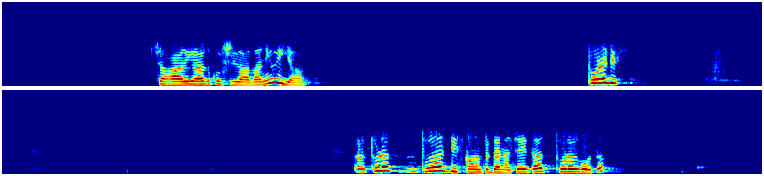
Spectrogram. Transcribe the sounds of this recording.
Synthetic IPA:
t͡ʃaːɾjaːd̪kʊt͡ʃʰzjaːd̪anĩɦʊijaː | t̪ʰoːɽaɖɪs | t̪ʰoːɽat̪ʰoːɽaɖɪskaːʊ̃ɳʈd̪eːnat͡ʃaːɦied̪at̪ʰoːɽabɔːt̪a

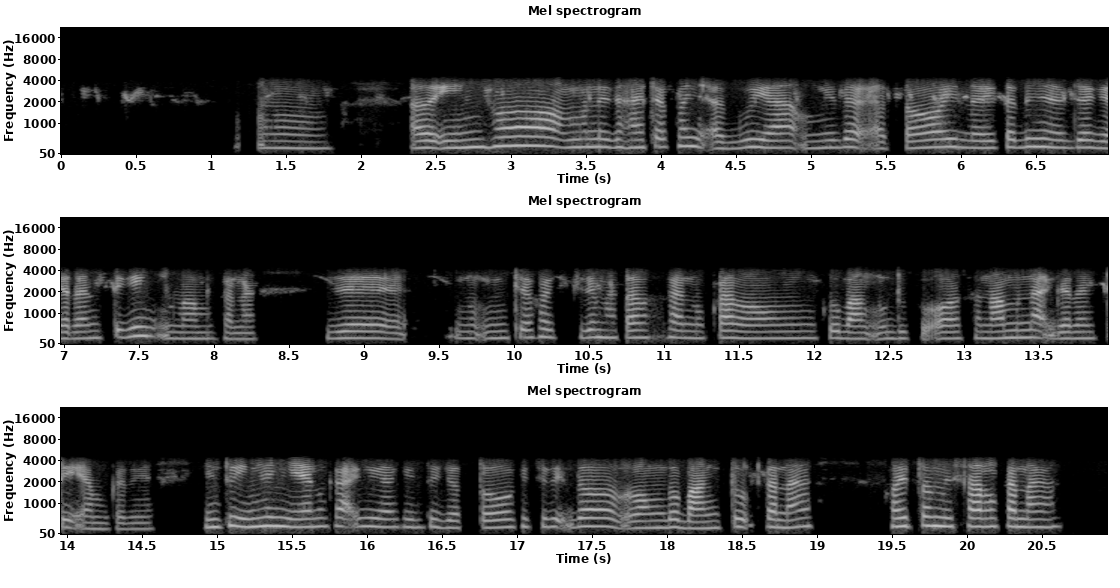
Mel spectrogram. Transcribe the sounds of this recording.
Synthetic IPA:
ɔ | aɾɔiɲɦɔmanɛd͡ʒaɦajtʰɛkʰɔɲəɡujaṵnid̪ɔʔɛ̰t̪ɔjləjkad̪iɲad͡ʒɛɡɛɾanʈiɡɛɲḭmamkana | d͡ʒɛ | iɲtʰɛkʰɔjki̥t͡ʃʰiɾiʔmat̪aɾkakʰaʔnukaɾɔŋkɔbaŋud̪ukɔ̰ʔɔsanamɛnaʔɡɛɾanʈḭjamkad̪iɲa | kiɲt̪uiɲhɔɲɛnkaʔɡujakint̪ud͡ʒɔt̪ɔkit͡ʃiɾiʔ̚d̪ɔɾɔŋd̪ɔbaŋt̪ut̪̚kana | kʰɔjt̪ɔmisalkana

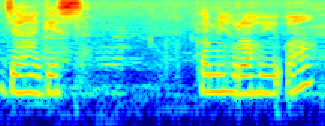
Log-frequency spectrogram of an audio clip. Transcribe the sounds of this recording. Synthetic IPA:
d͡ʒaɦãɡɛs | kamiɦuɾaɦujṵʔa

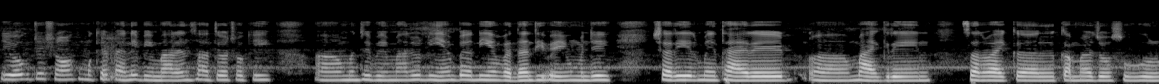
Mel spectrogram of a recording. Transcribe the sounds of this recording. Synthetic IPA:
ɪɦokd͡ʑoːʃɔːkmũːkʰepɐ̃ɦɪ̃ɲd͡ʑebiːmaːɾijʊnɪ̆sãt̪ʰijot͡ɕʰoːki | mʊ̃ɦɪ̃ɲd͡ʑibiːmaːɾijũɗiːə̃bɪɗĩːə̃ʋɐd̪ʱə̃nd̪iʋɐjũmʊ̃ɦɪ̃ɲd͡ʑiʃɐɾiːɾmẽt̪ʰaːɪɾeːʈ̚maːɪɡɾiːn | sɐɾʋaːɪkəlkɐməɾd͡ʑosuːɾ

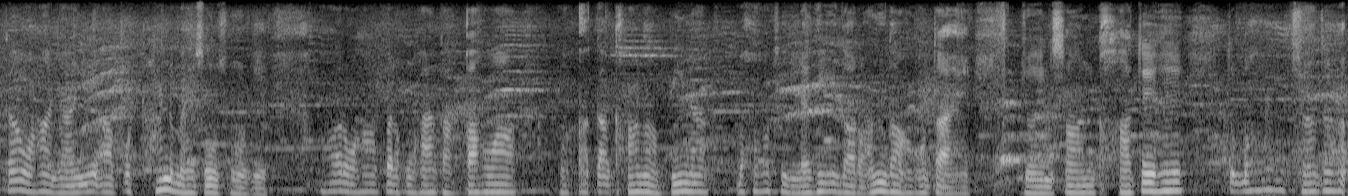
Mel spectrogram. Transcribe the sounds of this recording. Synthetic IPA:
kaʋɐɦãd͡ʒaːieaːp̚koʈʰə̃ɳɖmɛɦsuːsɦõːɡeː | ɔːɾʋɐɦãpɐɾʋɐɦãkaqɐɦʋa | ʋɐɦã̰kakʰaːnapiːna | bɐɦʊʊt̪ɦilɐɡnid̪ɔːɾʊ̰̃nd̪aɦoːt̪aɦɛː | d͡ʒoːɪnsaːnkʰaːt̪eɦɛ̃ | t̪obɐɦʊt̪zjaːd̪a

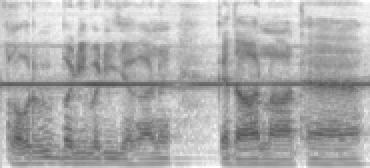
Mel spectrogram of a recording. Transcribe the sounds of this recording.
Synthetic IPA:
ɔːɾbəɽiːbəɽiːd͡ʒəɡaːn | kɪd̪aːɾnaːt̪ʰɛː

